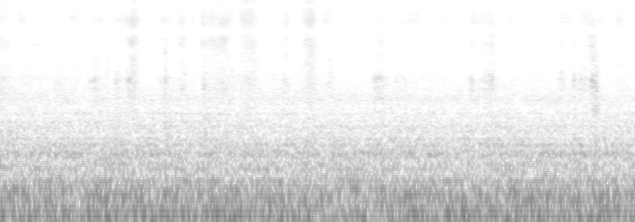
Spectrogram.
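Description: Marker tip making short, light strokes on sketchbook paper, a faint irregular scratching over a low steady background hum.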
